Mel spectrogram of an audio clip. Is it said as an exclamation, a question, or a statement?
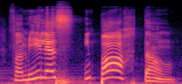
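exclamation. It is said as an emotional exclamation.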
